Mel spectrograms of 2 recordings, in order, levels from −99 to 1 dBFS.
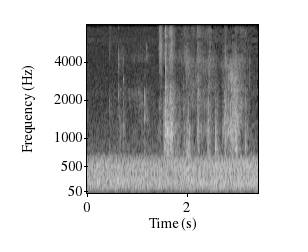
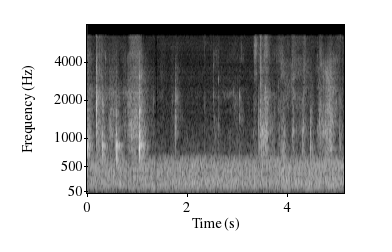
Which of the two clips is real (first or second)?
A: first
